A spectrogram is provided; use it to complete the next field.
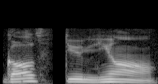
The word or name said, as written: Golfe du Lion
